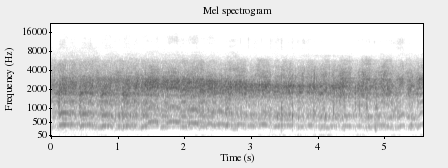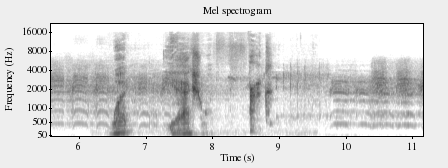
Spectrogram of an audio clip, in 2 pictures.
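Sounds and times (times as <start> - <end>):
chorus of many ducks quacking: 0.2 - 9.0
speech: 6.5 - 8.0.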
